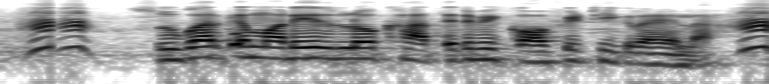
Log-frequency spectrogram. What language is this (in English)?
Bhojpuri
